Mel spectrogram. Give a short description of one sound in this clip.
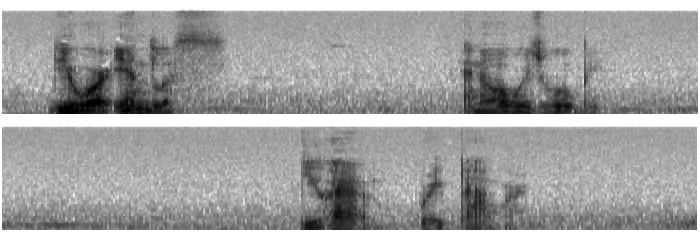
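An older man speaks calmly in short phrases, close to a microphone, with pauses between them.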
